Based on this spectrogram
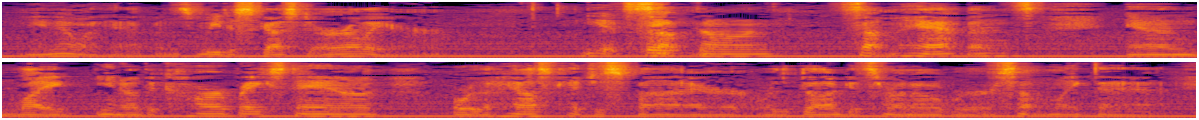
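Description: The man talks at a moderate pace. Loud background noise runs under his voice. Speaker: vlogger. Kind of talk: casual vlog chat. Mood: playful, joking, laughing. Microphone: webcam.

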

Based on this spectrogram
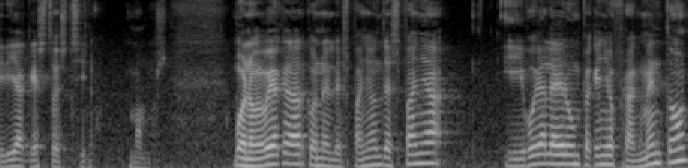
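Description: Using lively intonation and a fairly high pitch, a man talks at a very fast pace, broken up by long, frequent pauses. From Spain. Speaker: tech tutorial creator; tutorial creator. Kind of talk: tutorial. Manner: hesitant, many fillers. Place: home room. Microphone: headset.

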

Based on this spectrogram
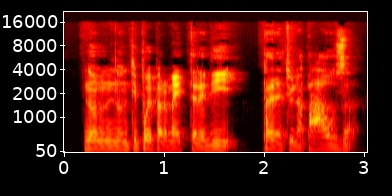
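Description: The background stays quiet. A man speaks fairly quickly. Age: 20s. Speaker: content creator. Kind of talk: interview. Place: home room. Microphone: lapel.

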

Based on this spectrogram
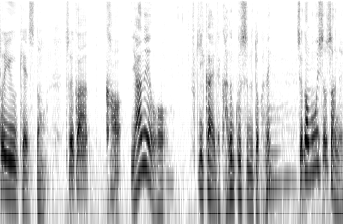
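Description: A man speaks at a fairly quick pace with vocal fry. His pitch swings very widely. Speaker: prefectural governor; guest. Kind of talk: interview talk show. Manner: measured, formal. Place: home room.

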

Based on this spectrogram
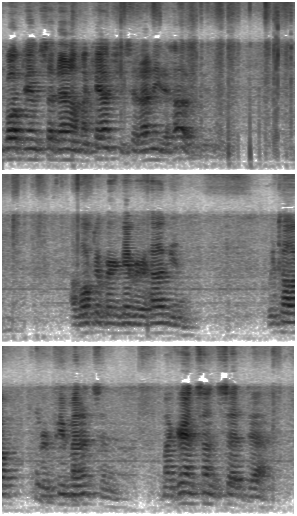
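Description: A man speaks fairly quickly in a flat monotone. Room echo is audible, and there is light background noise. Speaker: lay preacher. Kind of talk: sermon testimony and prayer. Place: church.

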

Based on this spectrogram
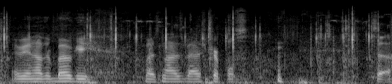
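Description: A man races along at a very fast pace, his sound dry with no echo against loud background noise. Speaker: golf vlogger. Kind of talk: casual vlog commentary. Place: open country. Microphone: phone near.

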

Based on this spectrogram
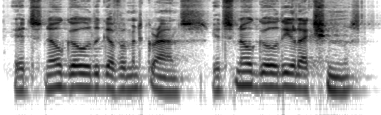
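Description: A man talks in a normal speaking voice at a moderate pace with fairly even intonation. The recording is very clean, with a silent background. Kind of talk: poem reading. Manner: deadpan, brisk, rhythmic delivery; wry, sardonic, lightly comic.

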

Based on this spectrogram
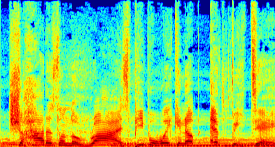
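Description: Over music in the background, a man talks at a moderate pace in a high pitch. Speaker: spoken word poet. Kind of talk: spoken word poetry performance. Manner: powerful, motivational.

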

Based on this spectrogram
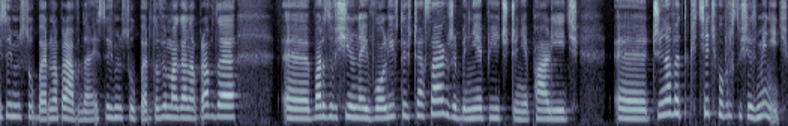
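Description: A woman's dark, mellow tone sits at a fairly high pitch. Her pace is moderate, with ordinary pitch variation. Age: 20s. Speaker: podcast host. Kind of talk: solo monologue podcast. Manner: casual, chatty.

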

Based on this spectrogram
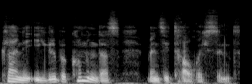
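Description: A man's low voice at a moderate pace

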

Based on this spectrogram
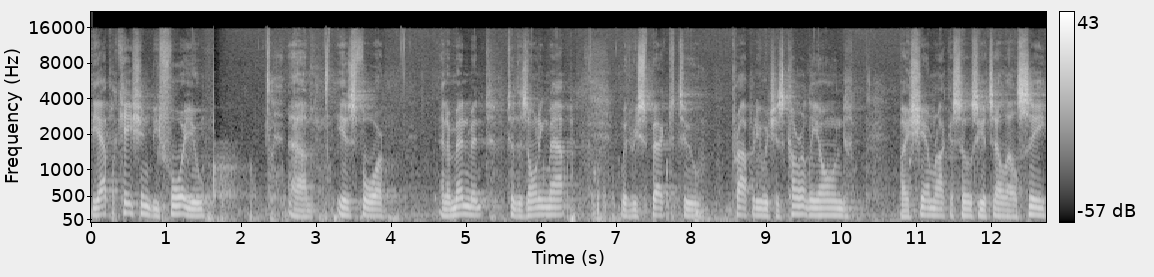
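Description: A man at a fairly slow pace, with fairly even intonation, very even loudness, long, frequent pauses and noticeable background noise. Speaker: attorney for an applicant. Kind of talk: formal presentation to a council. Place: hall. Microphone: podium.

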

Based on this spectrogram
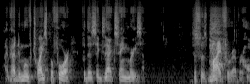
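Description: Fairly low male voice with an American accent, at a moderate pace. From New York City. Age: 60s. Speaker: resident speaking at public comment. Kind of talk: public comment at council meeting. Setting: city council chamber.

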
